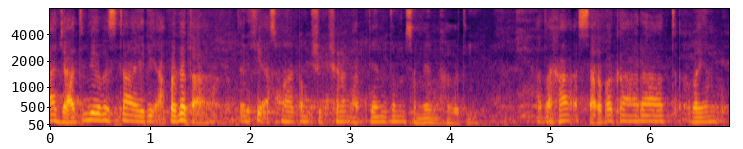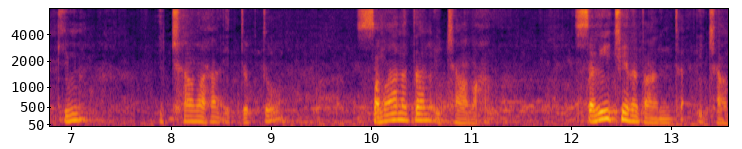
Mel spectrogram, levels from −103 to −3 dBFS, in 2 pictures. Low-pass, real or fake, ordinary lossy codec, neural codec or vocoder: none; fake; none; codec, 16 kHz, 4 kbps, FreqCodec, smaller model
